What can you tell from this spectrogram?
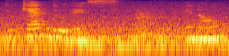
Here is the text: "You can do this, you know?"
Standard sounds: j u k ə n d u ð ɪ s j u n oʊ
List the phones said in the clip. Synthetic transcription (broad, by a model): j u k ə n d u ð ɪ s j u n oʊ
